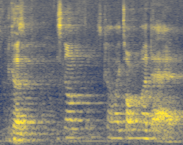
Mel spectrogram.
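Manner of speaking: normal talking voice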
